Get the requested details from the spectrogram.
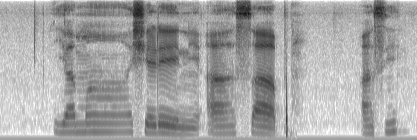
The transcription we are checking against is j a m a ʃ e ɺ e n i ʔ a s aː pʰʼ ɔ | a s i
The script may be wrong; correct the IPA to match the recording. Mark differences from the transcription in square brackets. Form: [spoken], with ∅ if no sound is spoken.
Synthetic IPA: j a m a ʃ [ɛ] ɺ e n i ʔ a s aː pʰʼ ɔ | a s i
